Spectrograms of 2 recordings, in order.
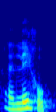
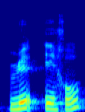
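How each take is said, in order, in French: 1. L'article est élidé et lié au nom. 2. L'article est une syllabe séparée, non liée. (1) "et pas l'héros" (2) "je dis le héros"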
